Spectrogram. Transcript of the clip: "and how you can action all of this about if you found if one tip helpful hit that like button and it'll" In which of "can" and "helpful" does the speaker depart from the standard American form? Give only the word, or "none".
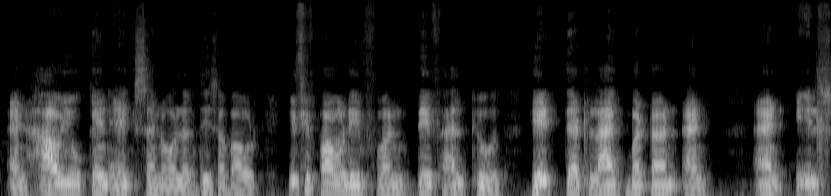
helpful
